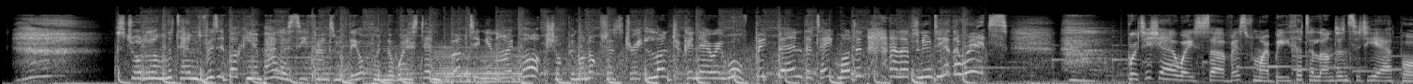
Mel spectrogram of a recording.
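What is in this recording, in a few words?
English UK, Werbung, Aufgedreht; Fremdtake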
